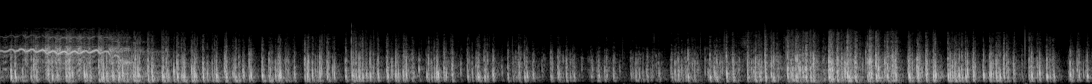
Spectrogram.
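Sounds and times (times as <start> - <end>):
white horse whinnying: 0.0 - 1.6
two milk-white horses galloping side by side: 0.0 - 10.9.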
